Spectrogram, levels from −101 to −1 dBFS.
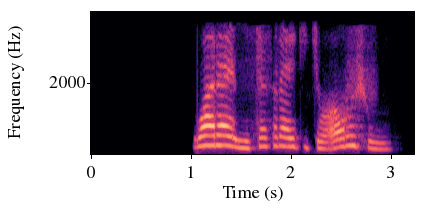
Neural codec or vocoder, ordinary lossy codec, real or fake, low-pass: codec, 32 kHz, 1.9 kbps, SNAC; AAC, 16 kbps; fake; 3.6 kHz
